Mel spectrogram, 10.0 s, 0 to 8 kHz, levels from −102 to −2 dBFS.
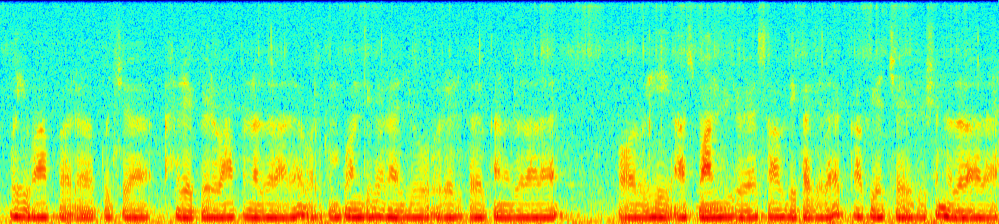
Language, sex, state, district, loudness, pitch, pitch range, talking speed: Hindi, male, West Bengal, Kolkata, -18 LUFS, 95 Hz, 90-100 Hz, 245 wpm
